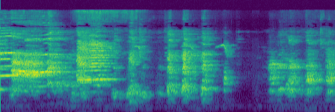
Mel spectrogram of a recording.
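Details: Backyard chicken of a Pelung–Bangkok–Ketawa cross crowing; a short harmonic crow opens, then broken, stuttering syllables like the chopped laughing pattern, with a brief pause and more clipped notes.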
